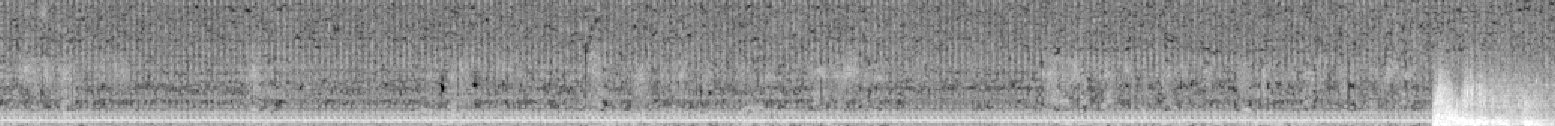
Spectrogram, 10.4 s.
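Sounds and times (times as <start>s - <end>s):
steady low hum: 4.9s - 10.3s
roaring gunfire: 9.6s - 10.3s.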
